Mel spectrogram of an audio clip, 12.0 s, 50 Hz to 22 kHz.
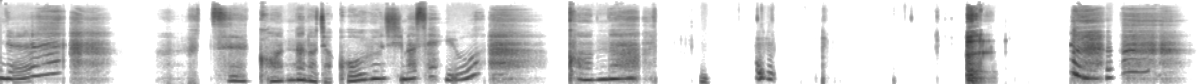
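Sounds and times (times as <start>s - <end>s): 
speech: 2.3s - 5.1s, 5.8s - 7.8s, 10.8s - 11.7s
person burping: 9.7s - 10.0s.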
